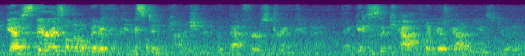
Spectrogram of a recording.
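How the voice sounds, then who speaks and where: A woman's voice: mid-range voice, quick pace, natural voice. A woman playing a witty, opinionated single woman who loves bourbon, in live radio-play dialogue. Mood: savoring, explaining. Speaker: stage actor. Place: live theatre performance space. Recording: echoey, noisy live recording from far off.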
